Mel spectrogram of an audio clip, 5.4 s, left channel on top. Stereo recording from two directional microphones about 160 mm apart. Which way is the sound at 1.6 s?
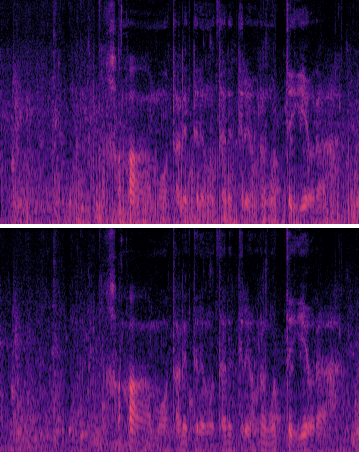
Centre (ahead or behind).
